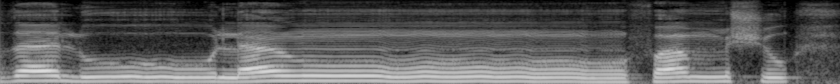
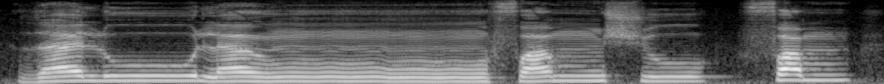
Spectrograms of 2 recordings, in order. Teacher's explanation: Ikhfa hakiki. Kena dengungkan dua harakat.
